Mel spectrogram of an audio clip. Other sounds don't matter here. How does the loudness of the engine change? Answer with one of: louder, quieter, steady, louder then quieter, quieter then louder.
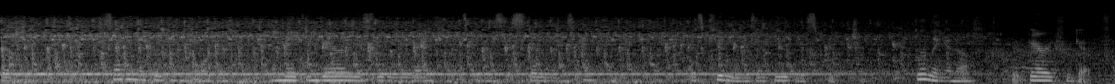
quieter.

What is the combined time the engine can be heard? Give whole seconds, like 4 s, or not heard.
11 s.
